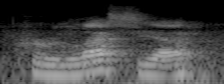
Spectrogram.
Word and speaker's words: Krulesia: Krulesia, exactly how it sounds.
